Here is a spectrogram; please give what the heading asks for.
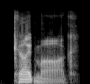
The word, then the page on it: Kitemark: British English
